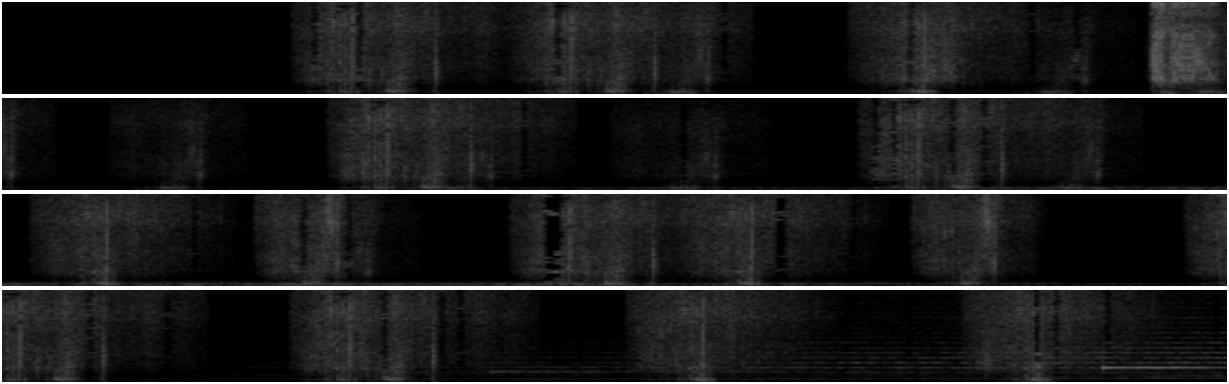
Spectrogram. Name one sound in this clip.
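Wings flap in quick, repeated beats.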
